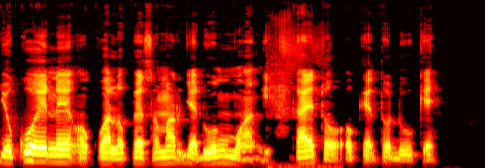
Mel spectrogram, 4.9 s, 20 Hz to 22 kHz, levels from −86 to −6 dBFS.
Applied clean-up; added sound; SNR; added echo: classical method Wiener filter.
